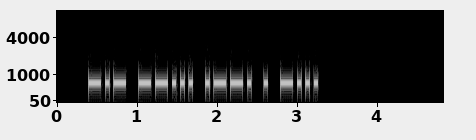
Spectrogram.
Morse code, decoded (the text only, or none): K7PEB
